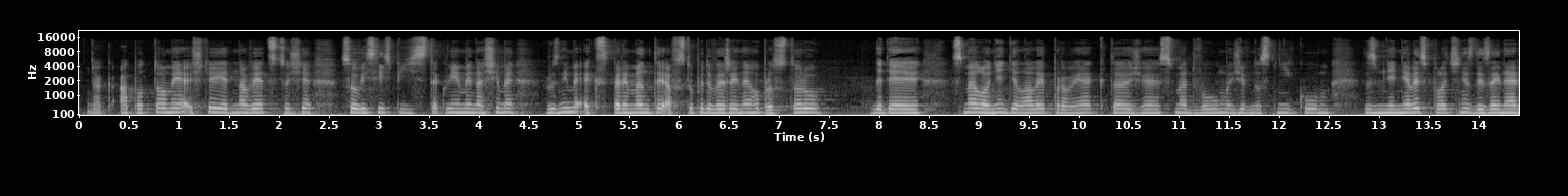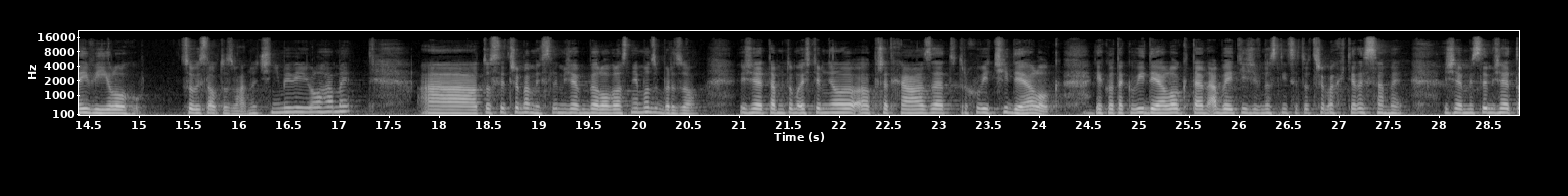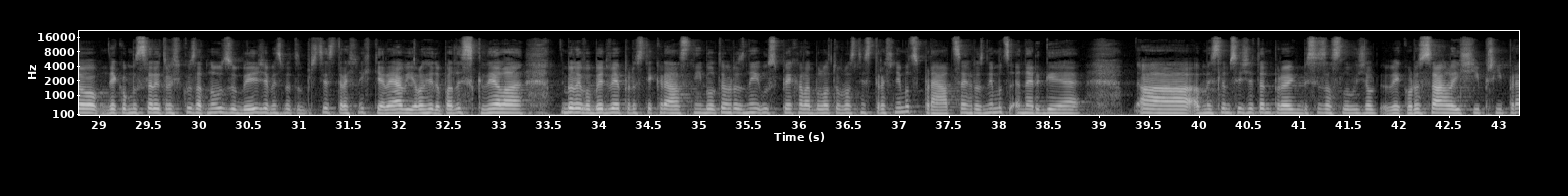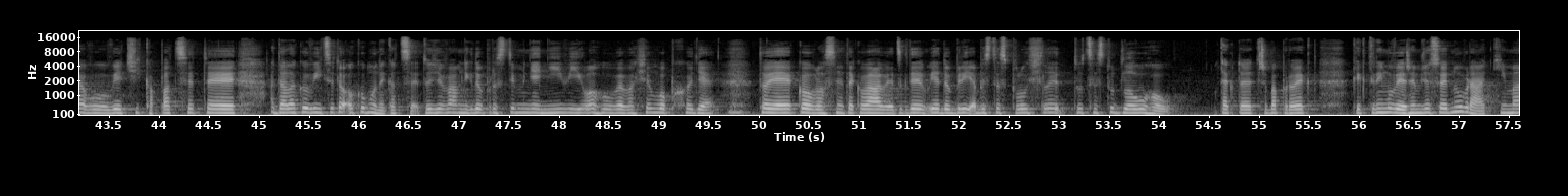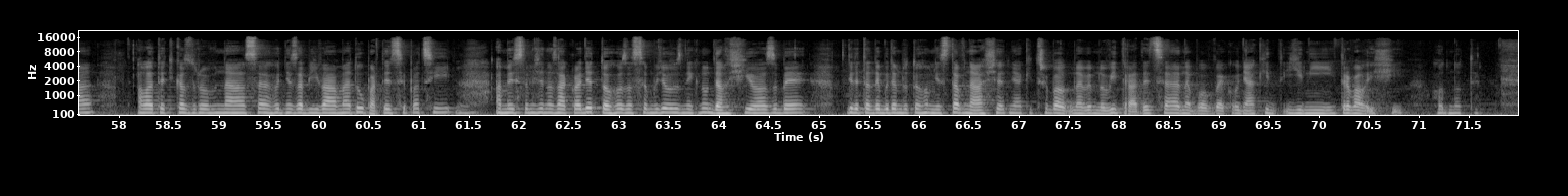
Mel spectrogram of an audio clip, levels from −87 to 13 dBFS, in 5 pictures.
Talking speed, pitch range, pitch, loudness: 170 wpm, 175-190 Hz, 180 Hz, -22 LUFS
